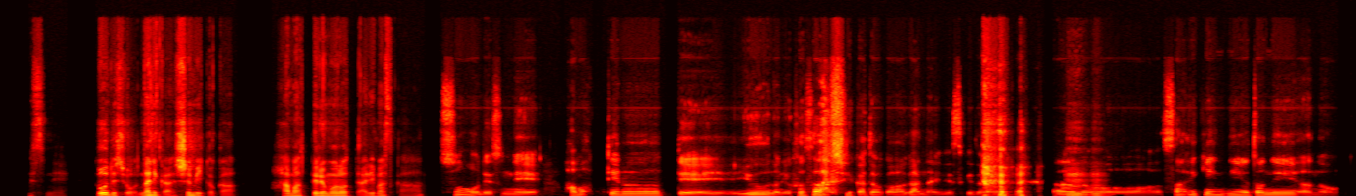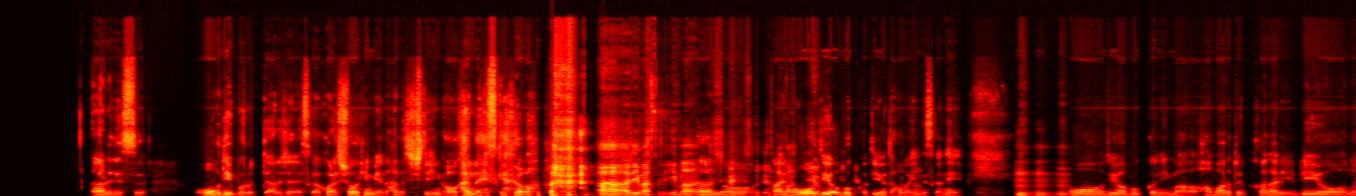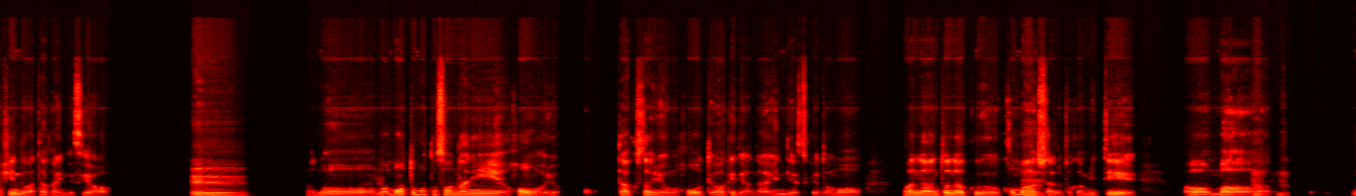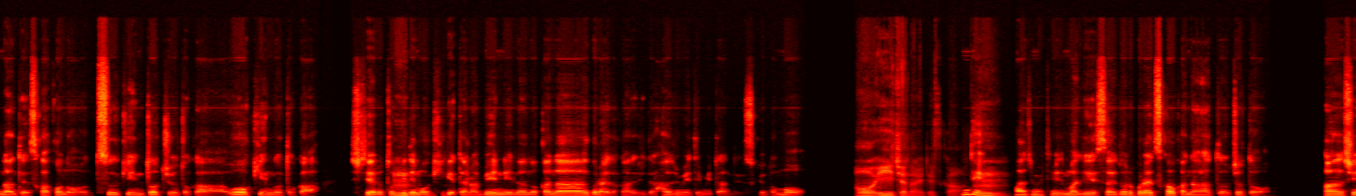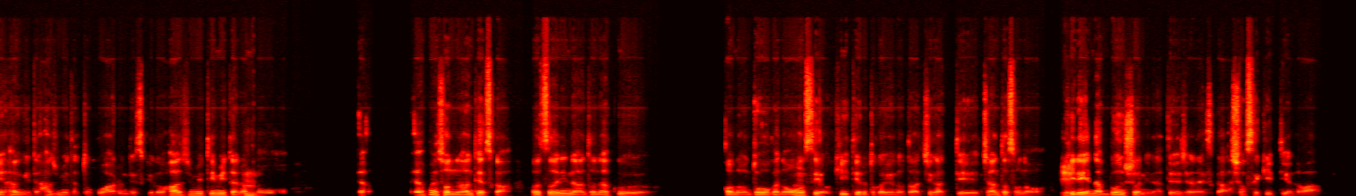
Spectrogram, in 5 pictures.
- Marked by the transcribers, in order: other noise; laughing while speaking: "ふさわしい"; chuckle; laughing while speaking: "分かんないですけど"; laugh; unintelligible speech; in English: "オーディオブック"; in English: "オーディオブック"; tapping
- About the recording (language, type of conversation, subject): Japanese, unstructured, 最近ハマっていることはありますか？
- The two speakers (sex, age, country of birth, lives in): male, 25-29, Japan, Portugal; male, 50-54, Japan, Japan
